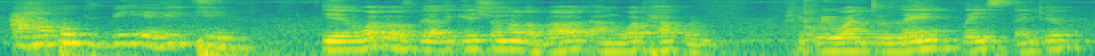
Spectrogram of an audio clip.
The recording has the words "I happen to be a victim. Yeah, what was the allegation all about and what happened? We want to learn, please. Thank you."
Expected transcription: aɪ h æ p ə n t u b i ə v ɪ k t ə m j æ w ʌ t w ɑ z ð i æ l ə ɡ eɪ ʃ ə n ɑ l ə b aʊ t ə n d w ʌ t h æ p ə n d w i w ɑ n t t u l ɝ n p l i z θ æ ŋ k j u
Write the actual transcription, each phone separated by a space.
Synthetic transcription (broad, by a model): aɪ h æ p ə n t u b i ə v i t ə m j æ w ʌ t w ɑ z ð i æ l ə ɡ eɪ ʃ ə n ɑ l ə b aʊ t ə n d w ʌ t h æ p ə n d w i w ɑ n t t u l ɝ n p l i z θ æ ŋ k j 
